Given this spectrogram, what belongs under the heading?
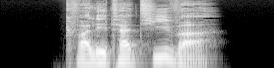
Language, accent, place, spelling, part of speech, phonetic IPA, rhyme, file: German, Germany, Berlin, qualitativer, adjective, [ˌkvalitaˈtiːvɐ], -iːvɐ, De-qualitativer.ogg
- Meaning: inflection of qualitativ: 1. strong/mixed nominative masculine singular 2. strong genitive/dative feminine singular 3. strong genitive plural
